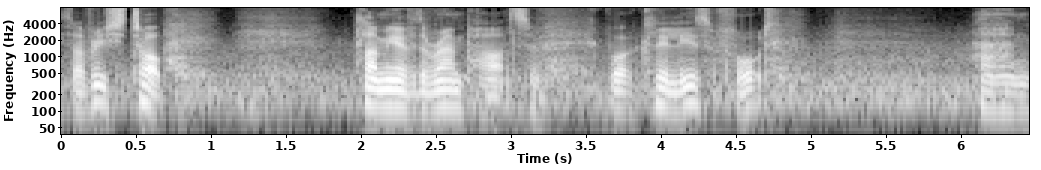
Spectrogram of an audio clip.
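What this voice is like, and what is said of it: Breathless, out of breath. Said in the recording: “Forgive my out of breathness... I'm a bit out of breath.”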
